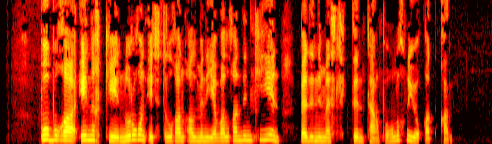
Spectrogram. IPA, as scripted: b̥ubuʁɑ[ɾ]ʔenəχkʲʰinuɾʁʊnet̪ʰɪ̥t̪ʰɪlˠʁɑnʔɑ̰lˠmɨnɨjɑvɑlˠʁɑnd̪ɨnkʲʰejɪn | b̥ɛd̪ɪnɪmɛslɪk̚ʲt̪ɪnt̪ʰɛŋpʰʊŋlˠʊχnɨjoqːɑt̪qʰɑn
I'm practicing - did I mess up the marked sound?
yes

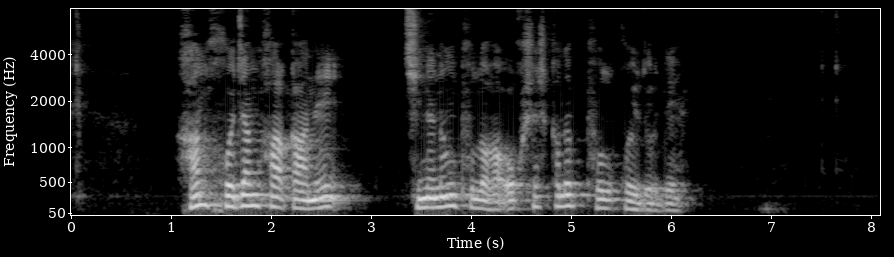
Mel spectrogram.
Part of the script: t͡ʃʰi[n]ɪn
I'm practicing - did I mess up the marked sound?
no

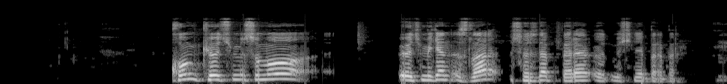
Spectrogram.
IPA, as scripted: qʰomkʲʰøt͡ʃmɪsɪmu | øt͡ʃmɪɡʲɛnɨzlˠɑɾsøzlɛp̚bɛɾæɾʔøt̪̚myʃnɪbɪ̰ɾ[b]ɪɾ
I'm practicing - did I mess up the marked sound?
no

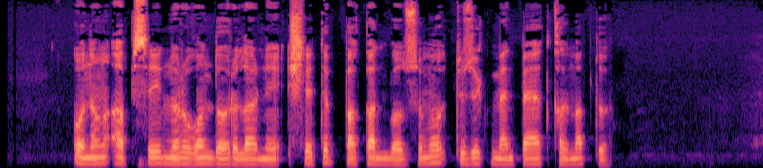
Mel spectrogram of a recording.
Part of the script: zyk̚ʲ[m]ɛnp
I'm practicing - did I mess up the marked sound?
no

